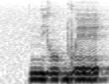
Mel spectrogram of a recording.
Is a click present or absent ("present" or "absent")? absent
